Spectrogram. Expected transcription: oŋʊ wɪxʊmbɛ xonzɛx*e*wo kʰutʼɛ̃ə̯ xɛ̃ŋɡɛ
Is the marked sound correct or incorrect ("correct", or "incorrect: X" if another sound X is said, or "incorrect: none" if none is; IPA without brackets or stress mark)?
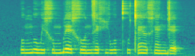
incorrect: i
